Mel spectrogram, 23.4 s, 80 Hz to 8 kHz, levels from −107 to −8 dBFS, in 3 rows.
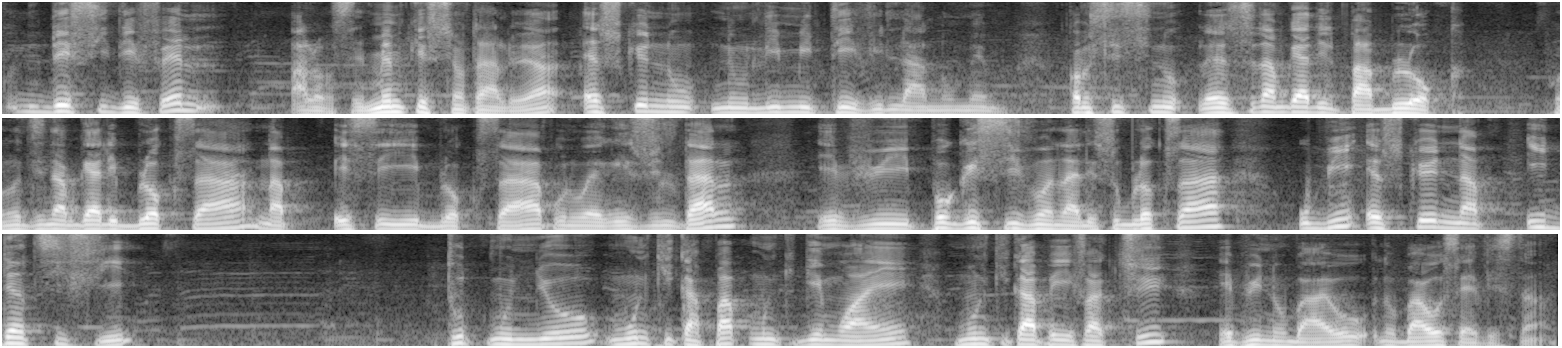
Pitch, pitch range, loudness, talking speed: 125 Hz, 105-140 Hz, -19 LUFS, 200 wpm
